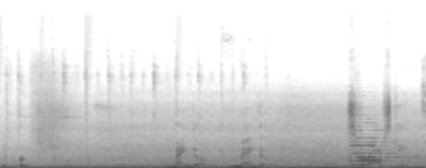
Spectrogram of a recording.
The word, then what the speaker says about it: Swarovski: Swarovski. Swarovski.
